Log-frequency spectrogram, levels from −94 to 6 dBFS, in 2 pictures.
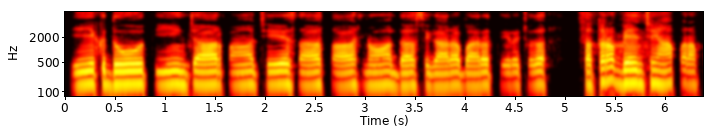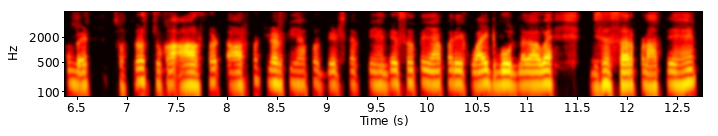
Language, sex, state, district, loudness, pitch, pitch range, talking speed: Hindi, male, Bihar, Jahanabad, -22 LUFS, 155 Hz, 150-160 Hz, 215 wpm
